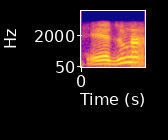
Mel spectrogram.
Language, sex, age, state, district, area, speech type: Nepali, male, 30-45, West Bengal, Jalpaiguri, urban, conversation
